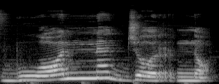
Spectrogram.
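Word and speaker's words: Buongiorno: good day good morning again you pronounce every vowel so it's Buon Giorno and then we have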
